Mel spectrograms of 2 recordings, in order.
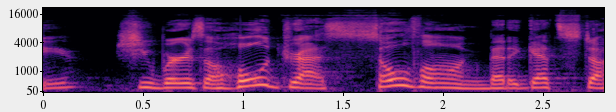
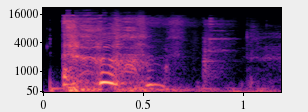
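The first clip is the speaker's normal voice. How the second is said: high breathy laugh breaking out; burst of laughter; 10 semitones higher, 5 dB louder than usual. Real, not acted. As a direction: let the laugh escape. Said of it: "I'm trying not to laugh".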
